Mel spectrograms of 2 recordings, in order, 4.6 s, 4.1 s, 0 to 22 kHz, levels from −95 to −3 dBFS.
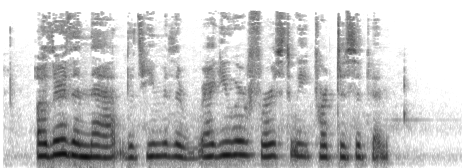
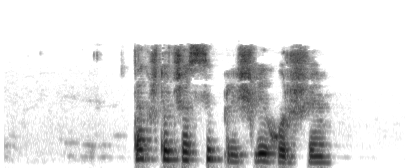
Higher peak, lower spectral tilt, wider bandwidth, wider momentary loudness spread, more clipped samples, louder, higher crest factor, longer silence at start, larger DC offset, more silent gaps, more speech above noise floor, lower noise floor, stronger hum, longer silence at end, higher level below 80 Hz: about the same, -4 dBFS vs -2 dBFS; about the same, -3.5 dB/octave vs -2.5 dB/octave; first, 16.5 kHz vs 7.8 kHz; first, 12 LU vs 9 LU; neither; about the same, -18 LUFS vs -17 LUFS; about the same, 16 dB vs 18 dB; second, 0.35 s vs 1.35 s; neither; neither; second, 51 dB vs 68 dB; second, -68 dBFS vs -85 dBFS; neither; about the same, 0.75 s vs 0.75 s; about the same, -64 dBFS vs -62 dBFS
